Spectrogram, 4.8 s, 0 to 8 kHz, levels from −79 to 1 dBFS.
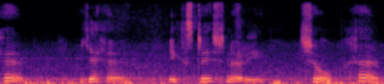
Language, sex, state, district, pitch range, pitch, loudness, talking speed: Hindi, female, Haryana, Rohtak, 215-280 Hz, 245 Hz, -19 LUFS, 75 wpm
